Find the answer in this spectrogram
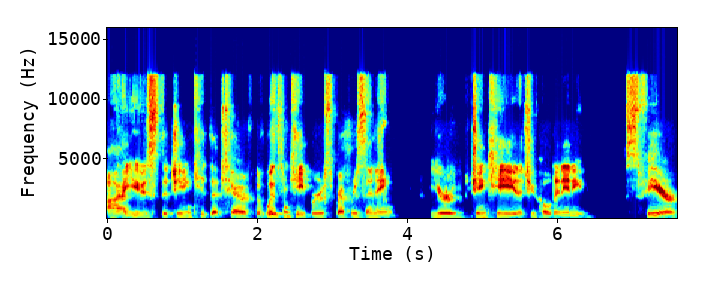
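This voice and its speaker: Speaking at a fairly slow pace with fairly even intonation, a woman with an American accent has a very deep, low pitch. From US South, Georgia. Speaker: tarot reader and spiritual guide. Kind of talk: interview conversation.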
